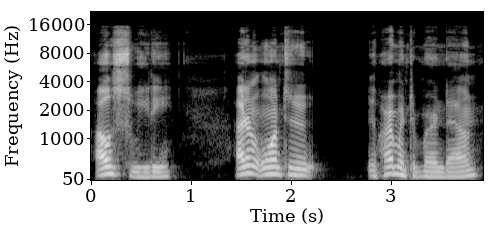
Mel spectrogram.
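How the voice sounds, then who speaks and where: A man reading a visual novel aloud, voicing a sweet, clingy young woman with a dark streak, coaxing and affectionate, in a smooth, dry voice. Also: medium pitch, normal speed, no echo, close to an everyday voice. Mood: soothing.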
